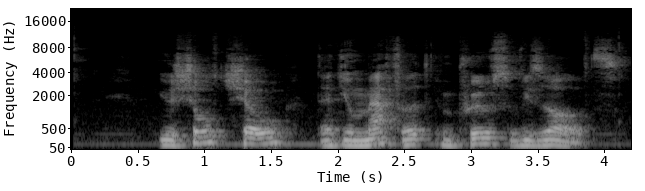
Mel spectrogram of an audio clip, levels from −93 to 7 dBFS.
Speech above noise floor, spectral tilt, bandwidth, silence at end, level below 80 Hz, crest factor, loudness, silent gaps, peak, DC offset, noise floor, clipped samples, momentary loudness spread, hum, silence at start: 33 dB; -6.5 dB/octave; 11 kHz; 0.05 s; -66 dBFS; 16 dB; -35 LUFS; none; -18 dBFS; under 0.1%; -67 dBFS; under 0.1%; 9 LU; none; 0.65 s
